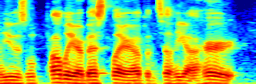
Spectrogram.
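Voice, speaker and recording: Fairly quick in pace, a man speaks in an ordinary speaking voice at medium pitch. His intonation stays fairly even. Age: 20s. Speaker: professional basketball player. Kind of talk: casual interview.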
